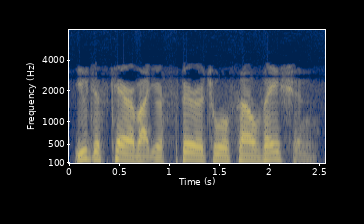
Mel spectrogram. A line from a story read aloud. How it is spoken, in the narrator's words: he said savagely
